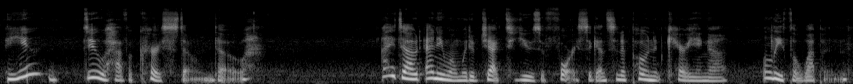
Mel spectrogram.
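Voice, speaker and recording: A woman voicing a calm, polite but firm official in a video game, speaking in a measured, formal way. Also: medium pitch, vocal fry, husky.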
